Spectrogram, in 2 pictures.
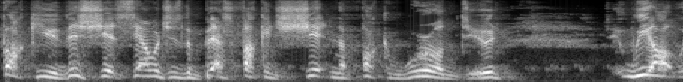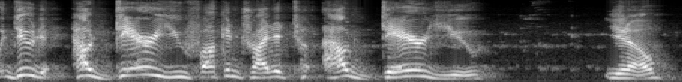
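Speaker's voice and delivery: put-on angry ranting. Imitating pissed-off commenters defending their choice: imitating pissed-off users. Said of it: "get pissed off".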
